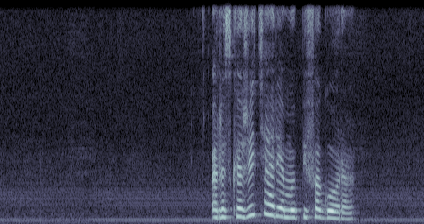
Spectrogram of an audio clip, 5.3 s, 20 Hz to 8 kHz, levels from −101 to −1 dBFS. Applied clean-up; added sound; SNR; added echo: none; none; none; none.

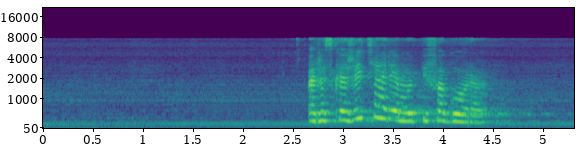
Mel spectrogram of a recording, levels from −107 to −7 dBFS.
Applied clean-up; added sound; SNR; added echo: none; none; none; reverberation time 2.0 s.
